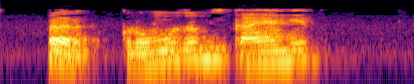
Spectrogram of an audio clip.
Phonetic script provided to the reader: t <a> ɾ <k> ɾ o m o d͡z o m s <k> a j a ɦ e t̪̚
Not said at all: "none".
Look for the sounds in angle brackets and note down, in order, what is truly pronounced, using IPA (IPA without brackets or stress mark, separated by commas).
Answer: ə, k, k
